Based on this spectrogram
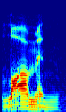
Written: lawman

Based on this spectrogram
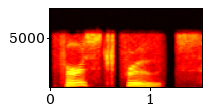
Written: firstfruits

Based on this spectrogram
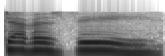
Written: devisee

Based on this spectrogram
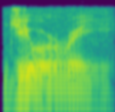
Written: Jewry

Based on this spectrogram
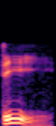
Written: dee

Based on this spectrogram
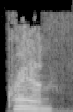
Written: cran

